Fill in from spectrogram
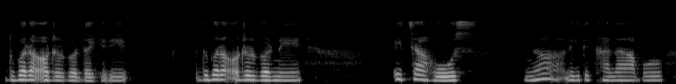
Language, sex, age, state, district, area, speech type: Nepali, female, 30-45, West Bengal, Kalimpong, rural, spontaneous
